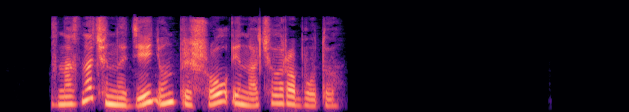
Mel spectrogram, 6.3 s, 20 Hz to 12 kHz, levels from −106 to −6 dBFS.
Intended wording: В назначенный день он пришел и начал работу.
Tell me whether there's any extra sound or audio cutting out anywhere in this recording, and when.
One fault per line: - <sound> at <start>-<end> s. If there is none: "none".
none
